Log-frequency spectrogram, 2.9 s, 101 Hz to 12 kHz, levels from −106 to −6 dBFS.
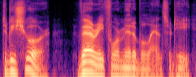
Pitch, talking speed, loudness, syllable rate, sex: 100 Hz, 120 wpm, -19 LUFS, 5.2 syllables/s, male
